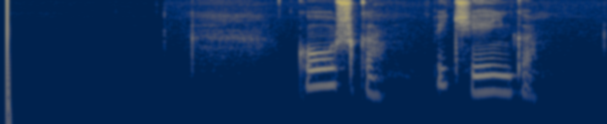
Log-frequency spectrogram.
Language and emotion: Russian, sad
